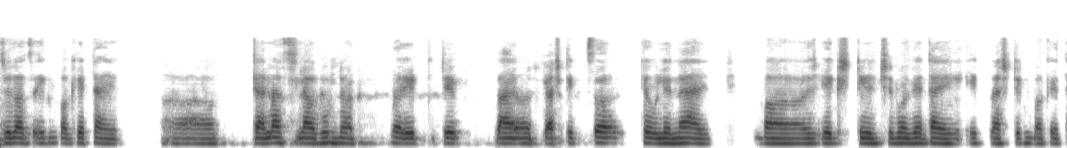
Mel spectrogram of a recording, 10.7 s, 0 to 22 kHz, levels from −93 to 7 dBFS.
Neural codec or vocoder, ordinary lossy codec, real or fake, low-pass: codec, 16 kHz, 2 kbps, FreqCodec, larger model; none; fake; none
